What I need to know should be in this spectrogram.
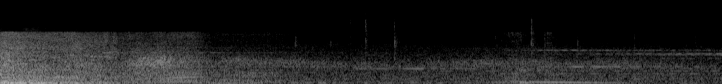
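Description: A vehicle engine roars and rumbles.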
